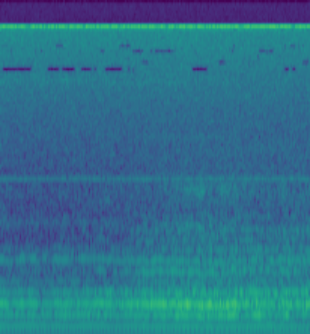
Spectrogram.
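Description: A voice chanting the word "HU" as one long, steady held note into a handheld microphone.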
